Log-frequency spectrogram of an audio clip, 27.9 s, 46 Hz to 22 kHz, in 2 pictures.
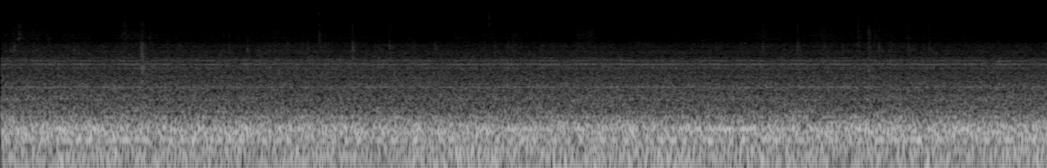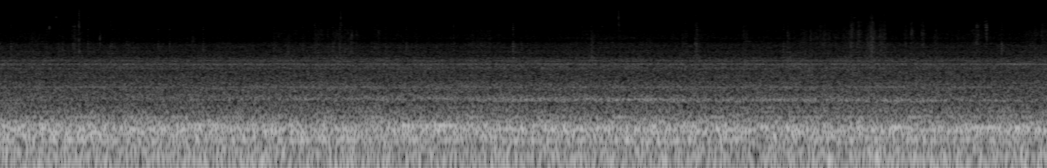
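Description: Cabin noise inside a moving SJ X2000 high-speed electric train: a steady low rumble of the running train, with a faint steady high whine over it.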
